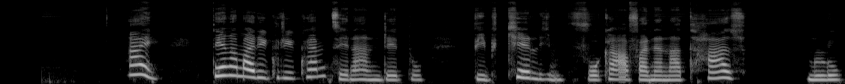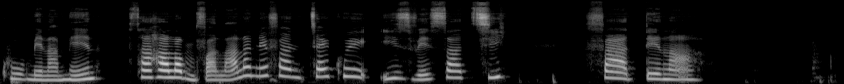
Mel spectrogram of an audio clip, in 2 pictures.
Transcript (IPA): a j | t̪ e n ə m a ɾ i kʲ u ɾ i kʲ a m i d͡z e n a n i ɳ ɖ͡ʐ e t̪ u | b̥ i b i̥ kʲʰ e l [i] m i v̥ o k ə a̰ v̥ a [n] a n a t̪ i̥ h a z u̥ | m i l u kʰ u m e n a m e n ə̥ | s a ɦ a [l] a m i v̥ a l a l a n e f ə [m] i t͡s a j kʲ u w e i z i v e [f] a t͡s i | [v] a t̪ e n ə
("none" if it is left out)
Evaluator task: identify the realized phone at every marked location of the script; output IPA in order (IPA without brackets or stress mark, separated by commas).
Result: i, n, l, n, s, f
